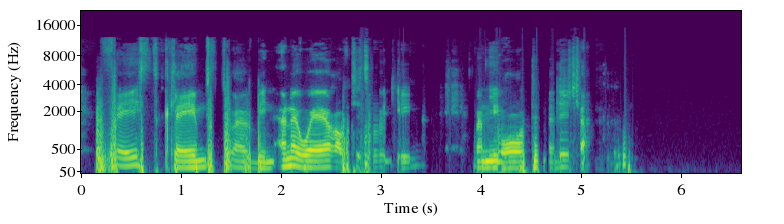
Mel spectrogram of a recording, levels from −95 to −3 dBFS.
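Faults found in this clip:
Repeated packet loss (robotic sound), 2.79–5.69 s, right after "have been unaware of": jitter buffer/network dropping packets in rapid succession, dozens of gaps up to 72 ms, concealment extending prior audio. Result: choppy, robotic speech, roughly half the stretch synthesized, pieces missing.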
